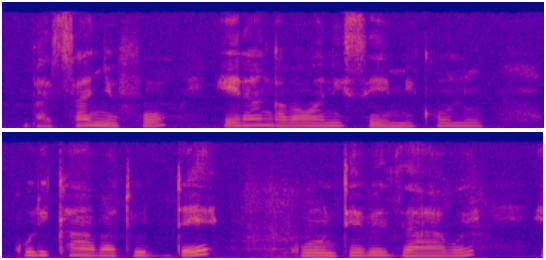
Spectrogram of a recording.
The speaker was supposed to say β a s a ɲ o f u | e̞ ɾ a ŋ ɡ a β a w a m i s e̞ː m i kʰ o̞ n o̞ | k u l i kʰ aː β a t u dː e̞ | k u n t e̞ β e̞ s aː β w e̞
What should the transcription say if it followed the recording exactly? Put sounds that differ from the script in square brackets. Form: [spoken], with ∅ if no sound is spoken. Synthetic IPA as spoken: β a s a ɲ [u] f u | e̞ ɾ a ŋ ɡ a β a w a [n] i s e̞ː m i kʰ o̞ n o̞ | k u l i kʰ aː β a t u dː e̞ | k u n t e̞ β e̞ [z] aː β w e̞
